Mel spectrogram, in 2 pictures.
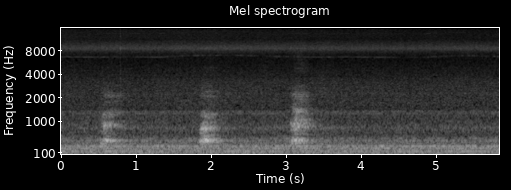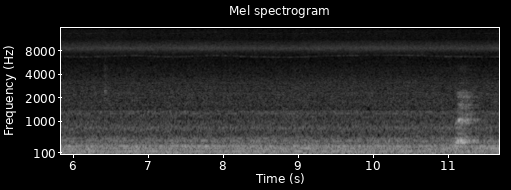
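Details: A determined mini French Bulldog named Milo, climbing a plant after noticing a flower, gives three clipped barks roughly a second apart, falls quiet, then barks once more near the end; a constant fan-like hum underneath.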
